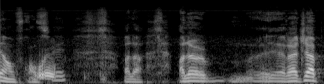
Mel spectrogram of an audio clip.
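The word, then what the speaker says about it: Recep: aussi au départ on disait Rajab mais maintenant on dit rassab rassaban de hordacan luimême une fois j'ai entendu il n'était pas content il disait c'est quoi ces gens-là qui ne savent même pas prononcer mon nom et il me donne des ordres il prononcer mon nom et ils vont me donner des ordres moi je m'appelle Rajab tayb Ardan parce que Rajab c'est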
